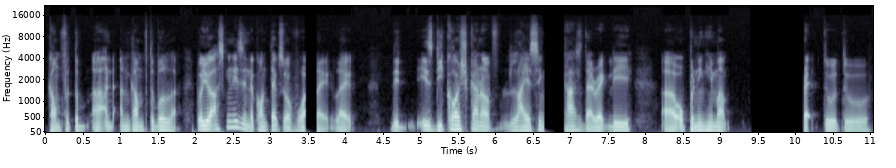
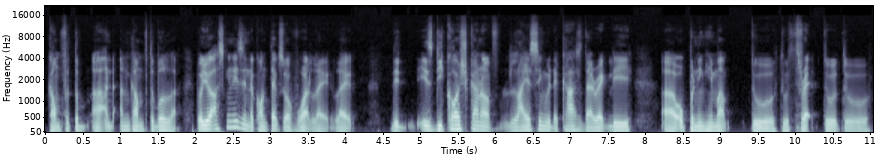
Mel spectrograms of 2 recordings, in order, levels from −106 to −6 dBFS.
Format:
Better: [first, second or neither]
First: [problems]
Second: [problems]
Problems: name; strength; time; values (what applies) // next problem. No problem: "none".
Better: second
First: audio cutting out; at 3.5 s, at 6.5 s and at 9.5 s for 0.5 s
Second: none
